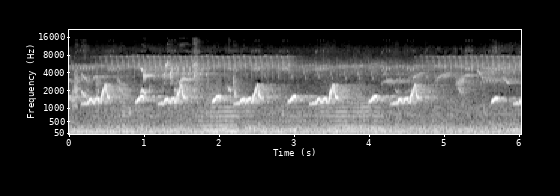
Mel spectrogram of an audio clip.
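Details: Repeated whistled phrases of an Eastern whip-poor-will after dark, each low-then-rising and spaced near one second apart, clear over a soft background hiss and faint distant birds.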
